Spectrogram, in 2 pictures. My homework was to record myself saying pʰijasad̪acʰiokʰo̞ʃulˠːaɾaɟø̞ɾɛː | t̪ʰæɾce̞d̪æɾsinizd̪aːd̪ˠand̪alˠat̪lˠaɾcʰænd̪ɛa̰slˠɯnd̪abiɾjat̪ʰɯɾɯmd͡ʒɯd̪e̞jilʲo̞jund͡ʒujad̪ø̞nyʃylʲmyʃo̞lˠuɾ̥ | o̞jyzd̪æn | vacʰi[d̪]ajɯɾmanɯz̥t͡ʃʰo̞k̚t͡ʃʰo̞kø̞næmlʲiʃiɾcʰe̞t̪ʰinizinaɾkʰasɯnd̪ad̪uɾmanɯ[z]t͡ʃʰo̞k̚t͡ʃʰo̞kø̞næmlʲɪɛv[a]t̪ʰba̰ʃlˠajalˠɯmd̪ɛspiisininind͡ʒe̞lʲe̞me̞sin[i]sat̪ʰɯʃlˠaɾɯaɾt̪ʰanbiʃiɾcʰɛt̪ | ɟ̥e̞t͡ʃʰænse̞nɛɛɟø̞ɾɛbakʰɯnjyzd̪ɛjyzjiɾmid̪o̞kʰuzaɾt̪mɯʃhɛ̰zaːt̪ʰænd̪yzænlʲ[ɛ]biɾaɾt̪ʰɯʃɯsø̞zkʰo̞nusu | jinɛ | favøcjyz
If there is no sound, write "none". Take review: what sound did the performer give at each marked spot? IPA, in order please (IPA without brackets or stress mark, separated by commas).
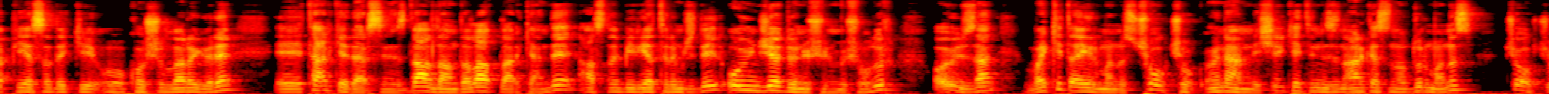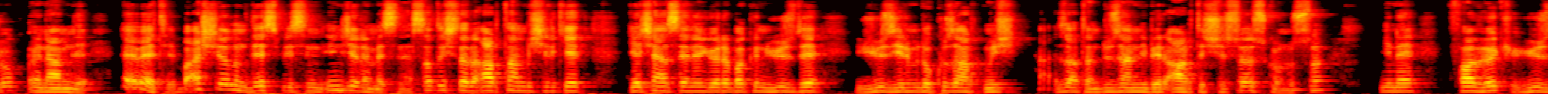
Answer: t̪, z, ɛ, ɛ, i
